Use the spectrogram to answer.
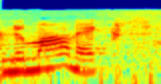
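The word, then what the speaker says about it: mnemonics: good night Kelly remember pneumonics pneumonics no no that's MN the m is silent thank you for a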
